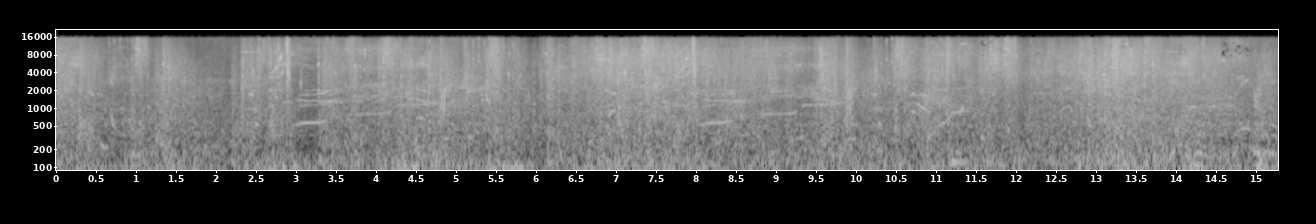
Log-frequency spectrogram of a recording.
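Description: Video game spells and attacks crackle and clash in a busy battle.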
